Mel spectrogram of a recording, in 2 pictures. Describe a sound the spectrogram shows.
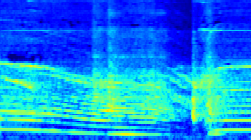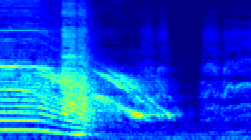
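A small electric motor whirs and winds down.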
